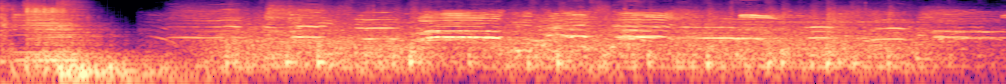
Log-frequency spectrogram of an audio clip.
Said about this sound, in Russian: Это вот мы слышим, как мимо нашего здания BBC в центре Лондона проходят толпы студентов, которые приехали со всех концов Великобритании. Студенты протестуют против планов правительства разрешить университетам брать с учащихся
